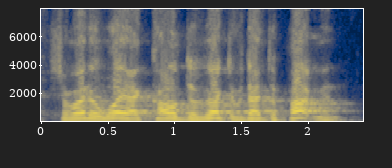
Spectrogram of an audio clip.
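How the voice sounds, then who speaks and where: A man speaks in a high pitch with an American accent. Audible room echo is present. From Boston, Massachusetts. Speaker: city council member. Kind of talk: speech at council meeting. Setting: council chamber with audience. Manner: halting.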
